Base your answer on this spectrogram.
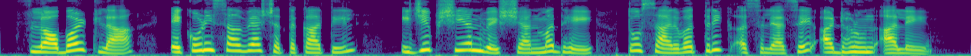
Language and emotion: Marathi, neutral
